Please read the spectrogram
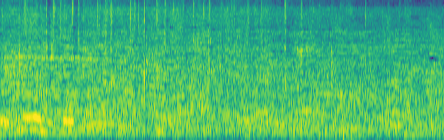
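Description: Stadium crowd noise at a football match: a dense wash of spectators' voices, with a voice shouting in roughly the first second.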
